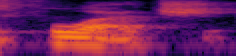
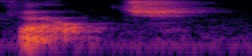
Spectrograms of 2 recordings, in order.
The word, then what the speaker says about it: Fletch: First of all, it's Fletch, not Felch. Fletch.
